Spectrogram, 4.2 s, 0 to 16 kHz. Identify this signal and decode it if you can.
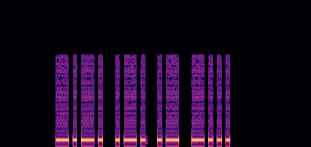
Morse code, heard as a keyed tone, about 21 wpm, 800 Hz. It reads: CRAB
